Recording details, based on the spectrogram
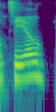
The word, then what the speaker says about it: Thiel: Thiel Peter Thiel yeah.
